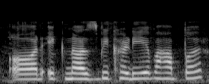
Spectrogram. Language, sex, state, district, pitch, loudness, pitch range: Hindi, female, Maharashtra, Gondia, 265 Hz, -16 LUFS, 255-275 Hz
